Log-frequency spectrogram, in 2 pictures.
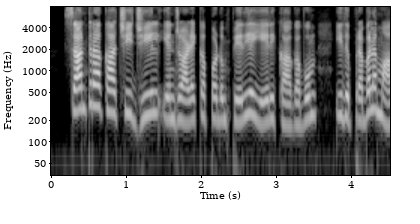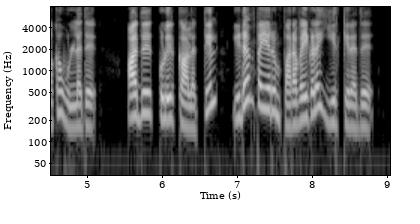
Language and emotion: Tamil, neutral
